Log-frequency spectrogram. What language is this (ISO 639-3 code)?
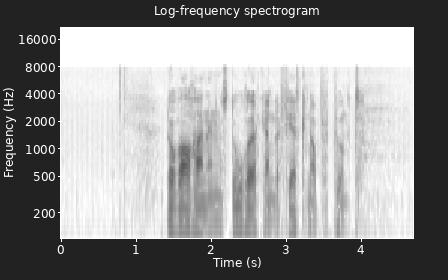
swe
